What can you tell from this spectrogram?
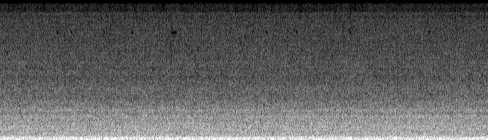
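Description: Steady rushing cabin noise of an aircraft in cruise flight, with a low, even hum underneath.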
